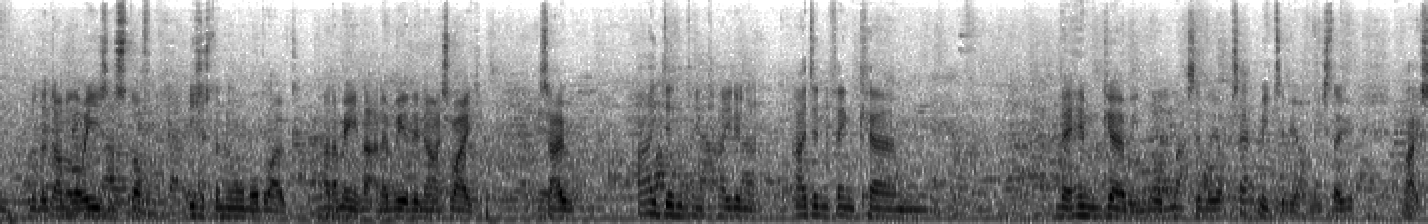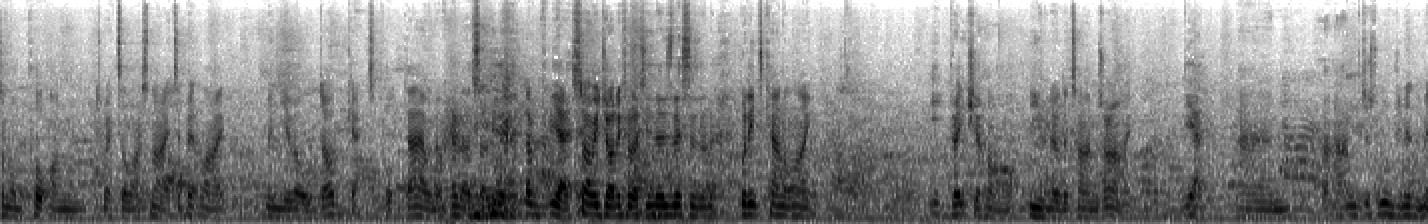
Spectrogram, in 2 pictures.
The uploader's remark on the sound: I went to the excellent Glebe pub. As you might expect with the interview being recorded in a pub on a Saturday night, there’s a fair bit of background noise.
